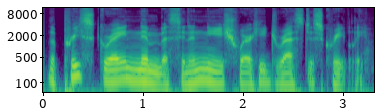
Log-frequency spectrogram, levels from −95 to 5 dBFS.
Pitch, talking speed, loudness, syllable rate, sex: 105 Hz, 200 wpm, -18 LUFS, 5.4 syllables/s, male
